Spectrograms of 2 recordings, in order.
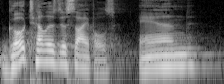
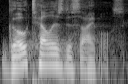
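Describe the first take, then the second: First: Drawn-out Go tell his disciples and; slow it down to set up the last word; slow, deliberate. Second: Said in the usual way. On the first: Shown as a demonstration. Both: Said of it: "did you get the other part of that?".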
